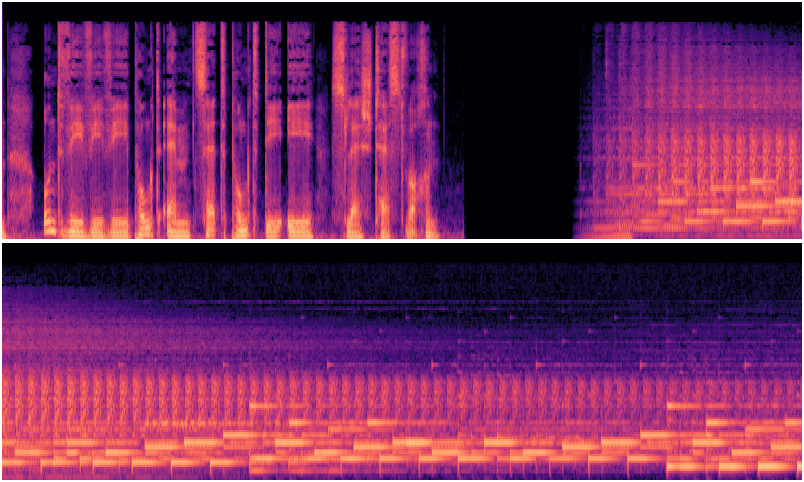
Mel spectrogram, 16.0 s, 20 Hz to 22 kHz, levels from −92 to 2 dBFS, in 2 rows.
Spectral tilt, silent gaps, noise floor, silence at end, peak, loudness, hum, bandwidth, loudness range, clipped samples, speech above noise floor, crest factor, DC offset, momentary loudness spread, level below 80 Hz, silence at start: -5 dB/octave; 4.65-5.69 s; under -90 dBFS; 0 s; -2 dBFS; -16 LUFS; none; 15.5 kHz; 6 LU; under 0.1%; over 75 dB; 14 dB; under 0.1%; 6 LU; -28 dBFS; 0 s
